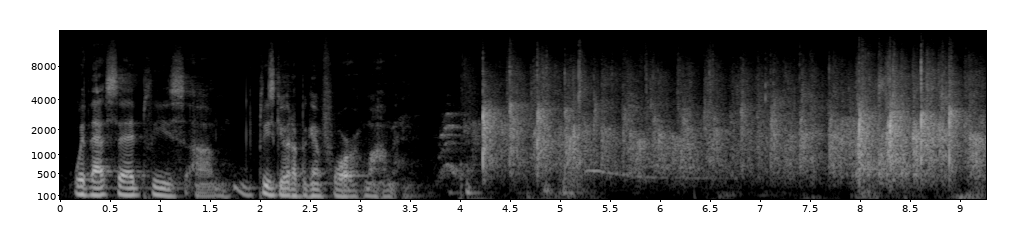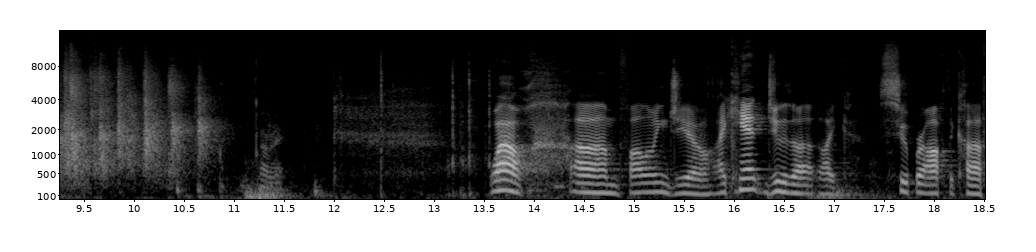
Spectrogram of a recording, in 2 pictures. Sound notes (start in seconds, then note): 3.9 audience cheering; 4.0 audience applauding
